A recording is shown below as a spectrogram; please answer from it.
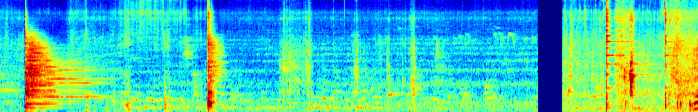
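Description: Chicken with vegetables being sautéed in a covered pan, with sharp metallic clinks of lid and spatula, intermittent stirring scrapes and a soft background sizzle, broken by a brief pause.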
